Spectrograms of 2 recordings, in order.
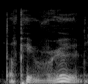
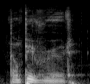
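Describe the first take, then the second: First: Breathy whisper, rising on rude. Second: Said in the usual way. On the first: Acted. She repeats his words to herself, whispering. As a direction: whisper it back to herself, puzzled.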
